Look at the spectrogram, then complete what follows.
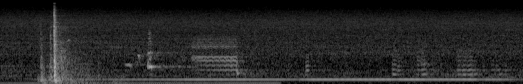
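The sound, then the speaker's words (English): A sharp click, then a small motor hums steadily with faint mechanical ticks and whirs as a little door slides open. “Opening.”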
